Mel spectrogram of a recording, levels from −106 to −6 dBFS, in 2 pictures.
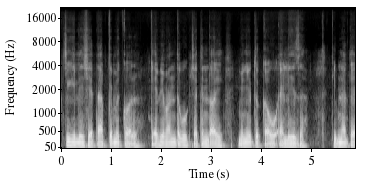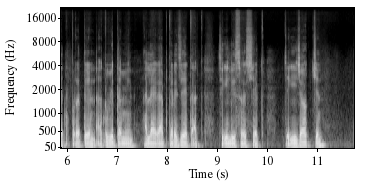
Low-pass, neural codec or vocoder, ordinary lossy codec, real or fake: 19.8 kHz; codec, 44.1 kHz, 7.8 kbps, Pupu-Codec; none; fake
